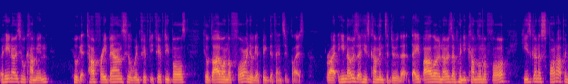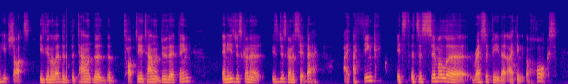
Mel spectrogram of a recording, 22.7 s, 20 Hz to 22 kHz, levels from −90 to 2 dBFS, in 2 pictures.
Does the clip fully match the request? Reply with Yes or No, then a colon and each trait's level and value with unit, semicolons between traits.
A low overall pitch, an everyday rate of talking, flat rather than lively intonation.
No: low, 130 Hz; fast, 230 wpm; narrow, 2.0 semitones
